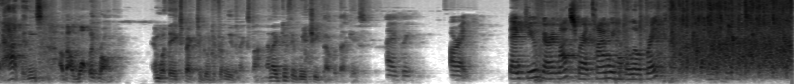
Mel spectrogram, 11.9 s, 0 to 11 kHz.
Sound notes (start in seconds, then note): 9.3 applause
